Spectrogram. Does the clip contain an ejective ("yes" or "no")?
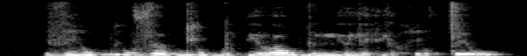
no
